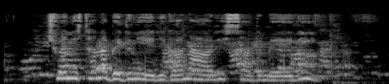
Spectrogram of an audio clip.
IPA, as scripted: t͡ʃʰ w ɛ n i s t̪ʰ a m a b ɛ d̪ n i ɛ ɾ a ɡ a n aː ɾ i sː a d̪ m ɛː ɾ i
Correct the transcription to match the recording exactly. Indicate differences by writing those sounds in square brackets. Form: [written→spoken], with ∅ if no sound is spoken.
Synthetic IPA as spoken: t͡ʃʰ w ɛ n i s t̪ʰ a [m→n] a b ɛ d̪ n i ɛ ɾ [a→i] ɡ a n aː ɾ i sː a d̪ m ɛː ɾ i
